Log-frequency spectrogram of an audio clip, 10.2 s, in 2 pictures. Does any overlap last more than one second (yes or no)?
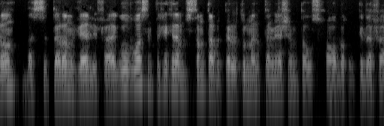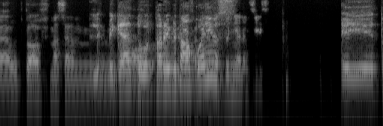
yes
